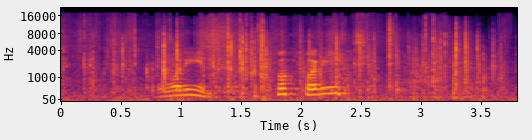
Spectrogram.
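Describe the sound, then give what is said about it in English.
A sheet of paper with a written list crinkles and rustles steadily for a few seconds, with a voice murmuring briefly over the crackly handling noise. “Why do you just have a piece of paper?”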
